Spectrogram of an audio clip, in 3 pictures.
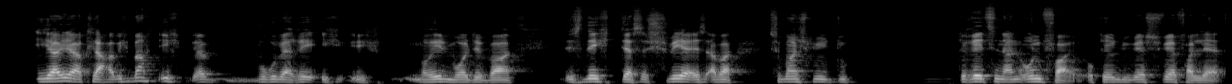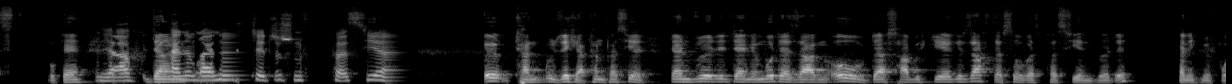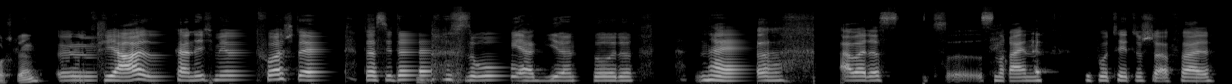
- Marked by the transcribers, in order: distorted speech; unintelligible speech; unintelligible speech; other background noise; unintelligible speech; sigh
- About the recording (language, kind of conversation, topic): German, unstructured, Wie gehst du damit um, wenn deine Familie deine Entscheidungen nicht akzeptiert?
